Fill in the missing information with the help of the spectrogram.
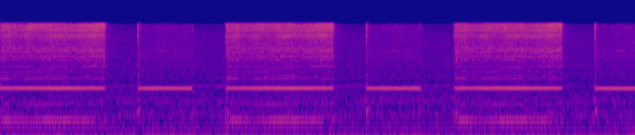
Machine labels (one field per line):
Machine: slide rail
